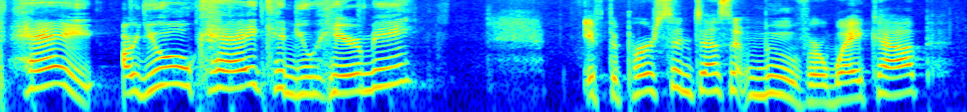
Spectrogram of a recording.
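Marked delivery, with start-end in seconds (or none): 0.1-2.1 loud, pitched-up calling out. CPR lesson, checking on a collapsed person: shouting to wake someone. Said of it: "Gently tap the person and shout".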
